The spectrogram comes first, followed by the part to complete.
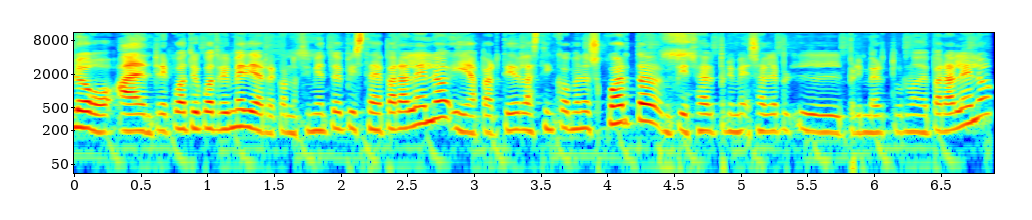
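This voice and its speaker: Delivered at a very fast pace with hardly any pauses, the speech has ordinary pitch variation. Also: woman, medium pitch for a woman. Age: 50s. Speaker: foundation vice-president. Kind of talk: radio interview. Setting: radio studio.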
